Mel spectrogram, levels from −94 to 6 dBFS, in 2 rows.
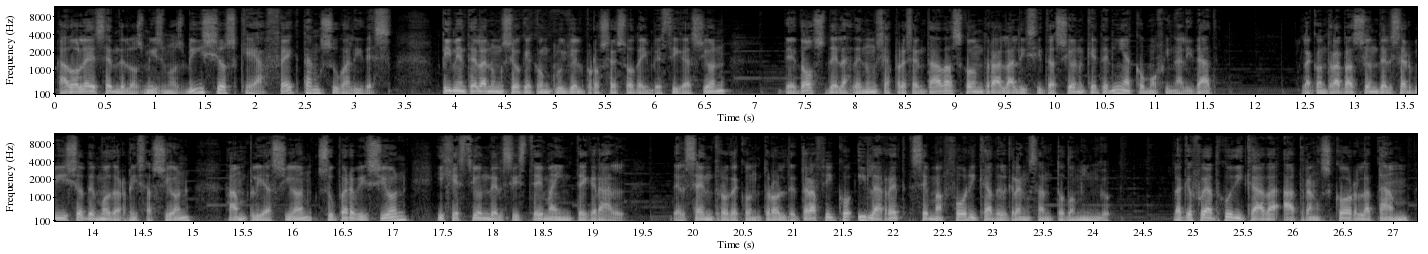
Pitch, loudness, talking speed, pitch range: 85 Hz, -32 LUFS, 140 wpm, 75-105 Hz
